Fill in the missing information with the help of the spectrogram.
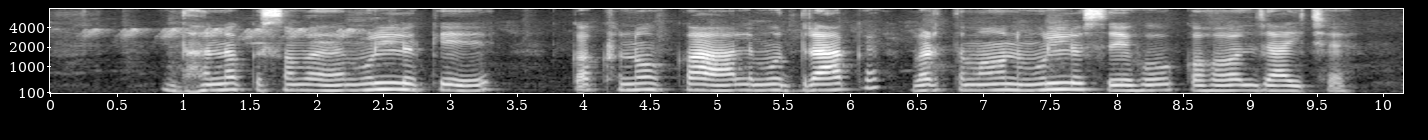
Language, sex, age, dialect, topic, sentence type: Maithili, female, 51-55, Eastern / Thethi, banking, statement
